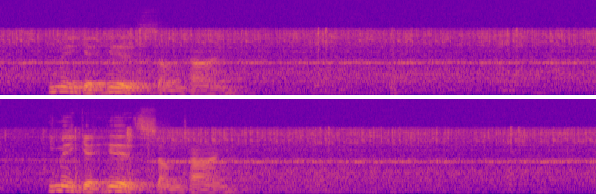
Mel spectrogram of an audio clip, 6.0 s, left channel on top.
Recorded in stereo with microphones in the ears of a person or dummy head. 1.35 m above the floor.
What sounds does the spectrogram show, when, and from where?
0.5 s a man speaking: 85° right, 3 m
